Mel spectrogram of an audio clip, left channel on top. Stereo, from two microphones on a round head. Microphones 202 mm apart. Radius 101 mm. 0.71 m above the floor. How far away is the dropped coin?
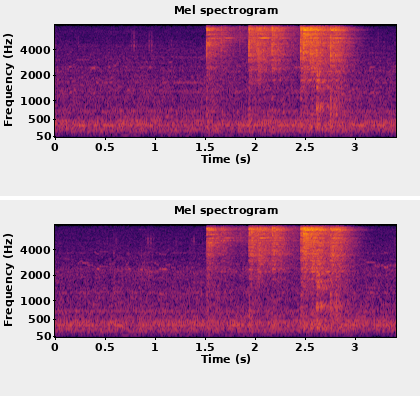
About 1.4 m.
